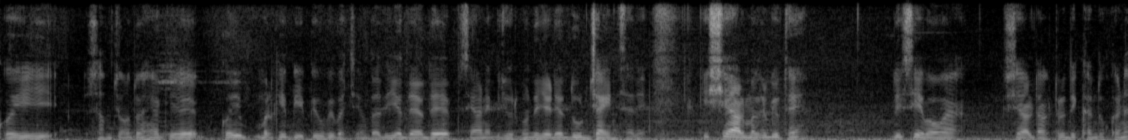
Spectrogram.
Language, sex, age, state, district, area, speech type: Dogri, male, 18-30, Jammu and Kashmir, Samba, rural, spontaneous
